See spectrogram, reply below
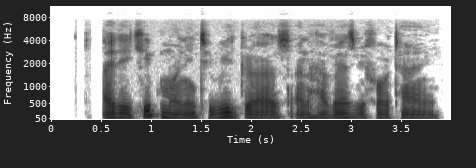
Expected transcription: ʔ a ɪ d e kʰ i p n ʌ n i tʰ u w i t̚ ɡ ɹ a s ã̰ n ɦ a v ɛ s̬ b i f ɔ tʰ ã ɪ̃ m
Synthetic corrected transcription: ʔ a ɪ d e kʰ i p m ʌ n i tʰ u w i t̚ ɡ ɹ a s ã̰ n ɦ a v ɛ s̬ b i f ɔ tʰ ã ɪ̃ m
